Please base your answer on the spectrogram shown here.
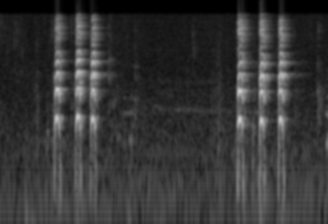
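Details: Common moorhen call played as a night lure: two bursts of three harsh, nasal squawks, each burst quick and evenly spaced, about two seconds apart, with a quiet background between them.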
